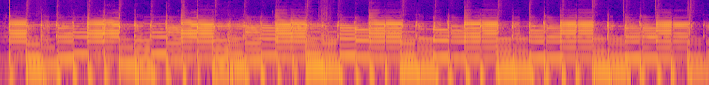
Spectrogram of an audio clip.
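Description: A loud electric guitar drenched in effects plays a steady, repeating riff of bright, distorted notes with a chorus-like shimmer, continuing without pause and with no voices.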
